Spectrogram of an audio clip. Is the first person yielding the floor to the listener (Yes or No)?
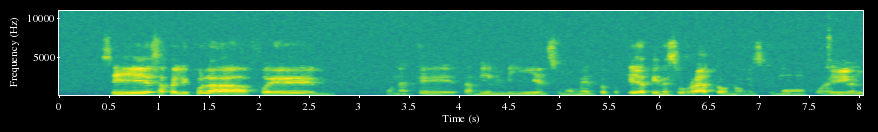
No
